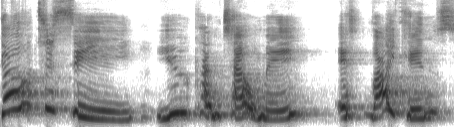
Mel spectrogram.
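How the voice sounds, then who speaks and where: A woman puts on a character voice with a wheezy edge. Her pitch swings very widely. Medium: read story.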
